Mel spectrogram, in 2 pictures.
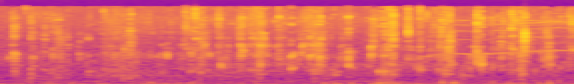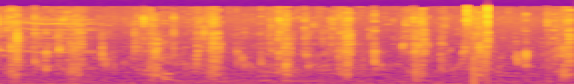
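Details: A thirsty female Rottweiler laps water in quick, wet, splashy bursts with small trickling sounds between.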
